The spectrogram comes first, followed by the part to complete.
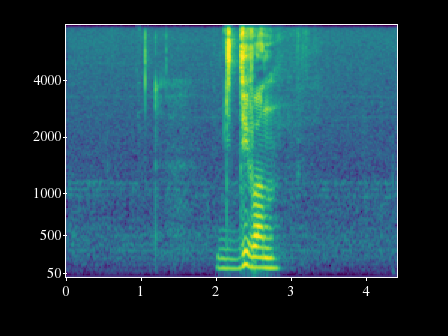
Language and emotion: Russian, neutral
